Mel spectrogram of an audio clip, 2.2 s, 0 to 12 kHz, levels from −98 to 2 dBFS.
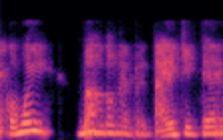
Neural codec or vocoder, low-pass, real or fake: codec, 16 kHz, 1 kbps, FreqCodec, smaller model; 7.2 kHz; fake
